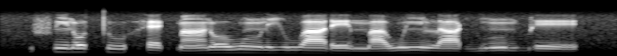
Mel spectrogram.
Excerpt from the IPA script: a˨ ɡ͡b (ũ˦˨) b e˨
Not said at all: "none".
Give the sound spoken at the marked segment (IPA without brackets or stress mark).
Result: ũ˧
